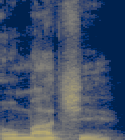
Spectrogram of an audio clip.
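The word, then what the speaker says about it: Omarchy: It's spelled like spelled like Omari, but it's pronounced Omachi.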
